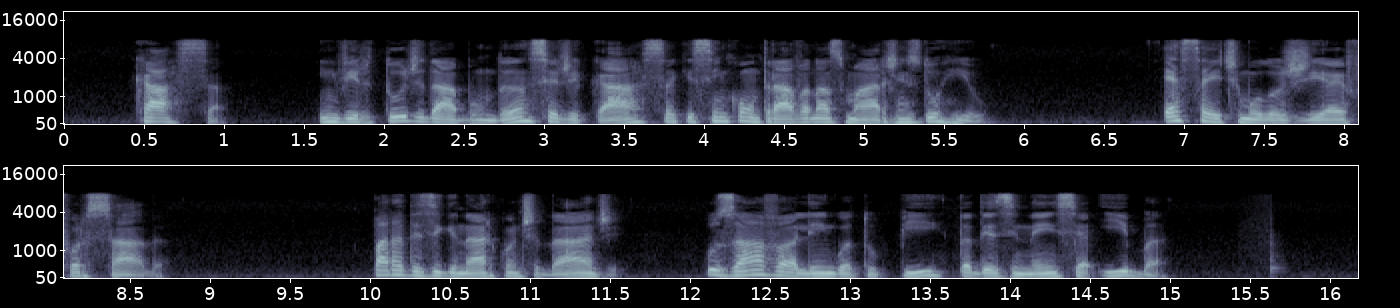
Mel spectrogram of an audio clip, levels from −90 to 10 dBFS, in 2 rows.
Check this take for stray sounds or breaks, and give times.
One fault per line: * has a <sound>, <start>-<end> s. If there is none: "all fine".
* has a thud, 15.4-15.8 s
